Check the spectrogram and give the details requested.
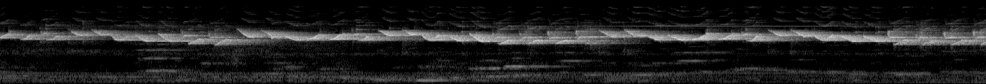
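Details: A captive-bred chestnut-bellied seed finch chick learning to sing warbles a steady, rambling stream of high whistled notes that slide up and down, unpolished and continuous, with no other sounds.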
